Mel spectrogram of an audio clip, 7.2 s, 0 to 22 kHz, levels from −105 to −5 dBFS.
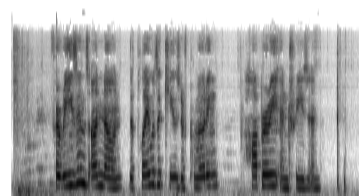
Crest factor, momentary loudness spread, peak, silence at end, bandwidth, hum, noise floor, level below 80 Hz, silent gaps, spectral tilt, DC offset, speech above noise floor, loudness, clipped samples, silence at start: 16 dB; 19 LU; -2 dBFS; 0.25 s; 11.5 kHz; none; -44 dBFS; -48 dBFS; none; -4 dB/octave; under 0.1%; 27 dB; -17 LUFS; under 0.1%; 0.25 s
